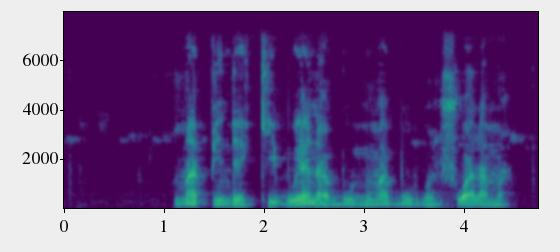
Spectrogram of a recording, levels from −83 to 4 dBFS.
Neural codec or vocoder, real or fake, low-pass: vocoder, 22.05 kHz, 80 mel bands, HiFi-GAN; fake; 7.2 kHz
